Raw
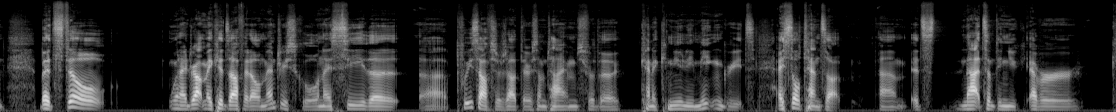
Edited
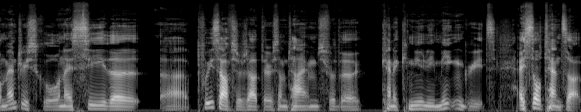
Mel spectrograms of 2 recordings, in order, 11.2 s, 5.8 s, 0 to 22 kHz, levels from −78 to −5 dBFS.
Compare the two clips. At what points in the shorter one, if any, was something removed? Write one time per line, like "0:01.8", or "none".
none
